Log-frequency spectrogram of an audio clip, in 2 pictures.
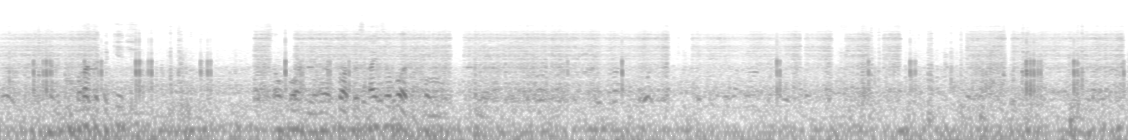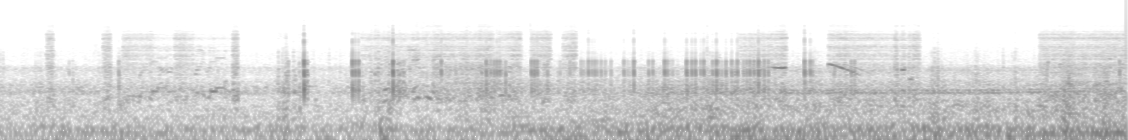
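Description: Tyres rumble and crunch over a bumpy dirt road.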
